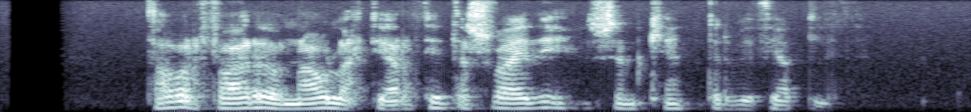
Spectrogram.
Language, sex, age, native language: Icelandic, male, 50-59, Icelandic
